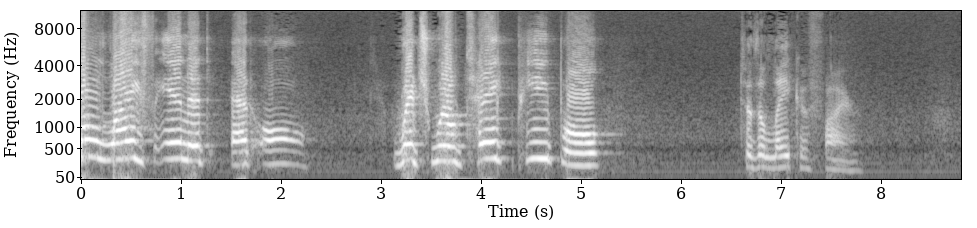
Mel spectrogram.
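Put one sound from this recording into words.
A man preaches with emphasis through a microphone, in pauses.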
